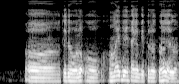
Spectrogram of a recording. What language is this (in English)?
Assamese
